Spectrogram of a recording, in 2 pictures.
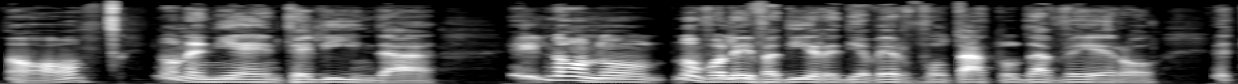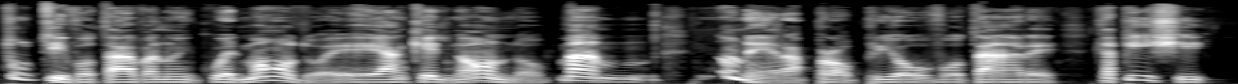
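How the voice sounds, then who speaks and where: A man voicing a brisk, anxious mother. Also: mid-range voice, expressive, vocal fry. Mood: placating. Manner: hurried, placating.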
